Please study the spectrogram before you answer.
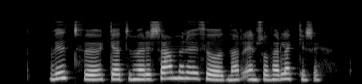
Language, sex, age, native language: Icelandic, female, 20-29, Icelandic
